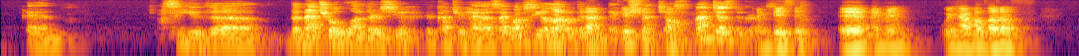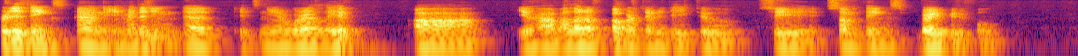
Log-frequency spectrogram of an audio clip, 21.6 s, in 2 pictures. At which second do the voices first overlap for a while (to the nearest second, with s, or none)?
5 s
